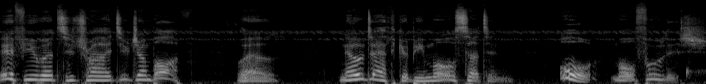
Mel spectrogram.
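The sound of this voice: What we hear is an unforced reading voice.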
